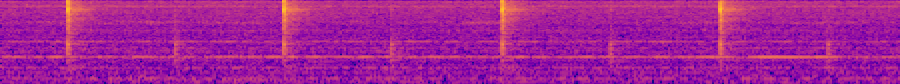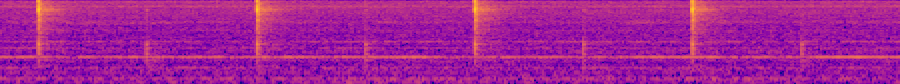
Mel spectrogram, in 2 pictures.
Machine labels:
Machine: valve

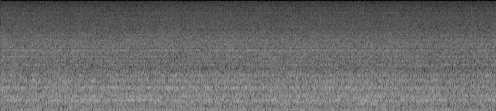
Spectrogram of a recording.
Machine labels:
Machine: fan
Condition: normal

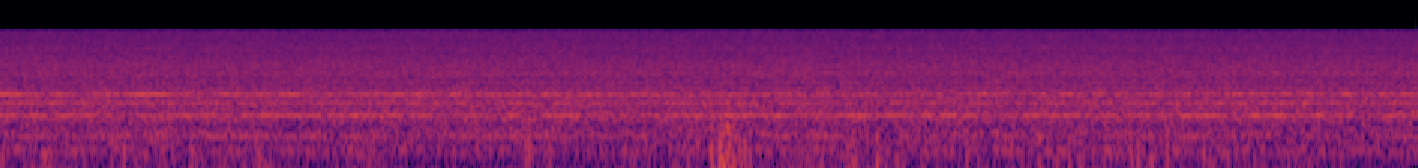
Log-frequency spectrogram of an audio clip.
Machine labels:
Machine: fan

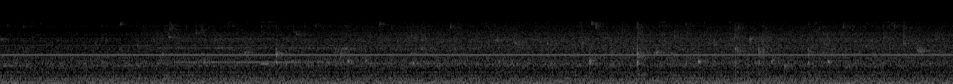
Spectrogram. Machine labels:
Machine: pump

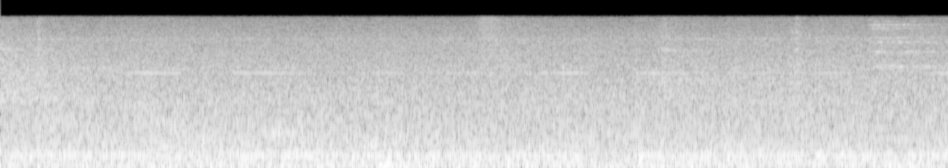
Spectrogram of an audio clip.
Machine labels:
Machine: slide rail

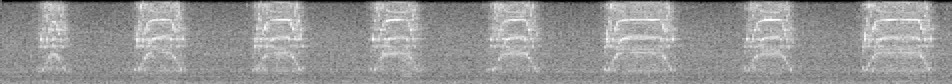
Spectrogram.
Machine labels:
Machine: slide rail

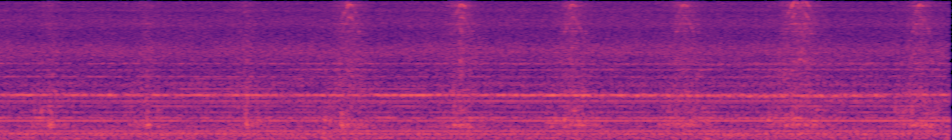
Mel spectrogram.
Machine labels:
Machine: slide rail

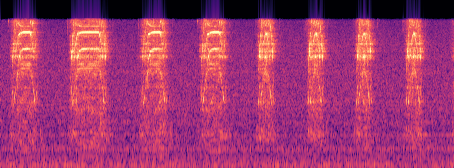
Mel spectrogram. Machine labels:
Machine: slide rail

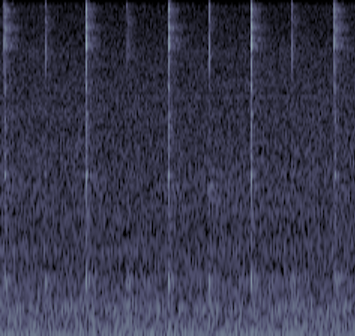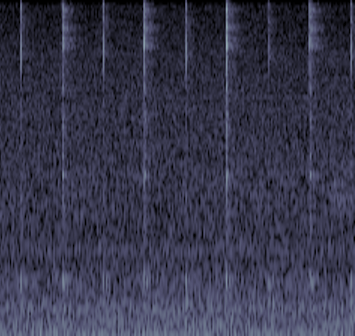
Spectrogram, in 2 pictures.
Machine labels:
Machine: valve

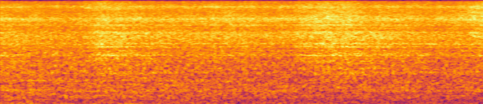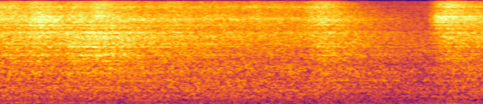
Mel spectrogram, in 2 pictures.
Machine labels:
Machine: fan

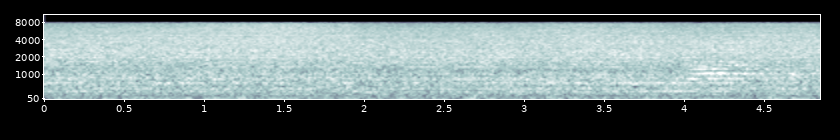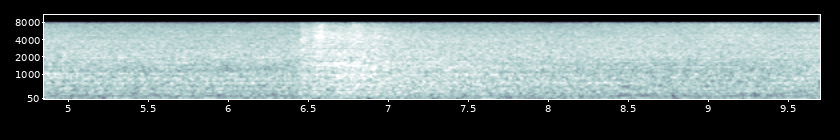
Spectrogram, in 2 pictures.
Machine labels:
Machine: fan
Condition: normal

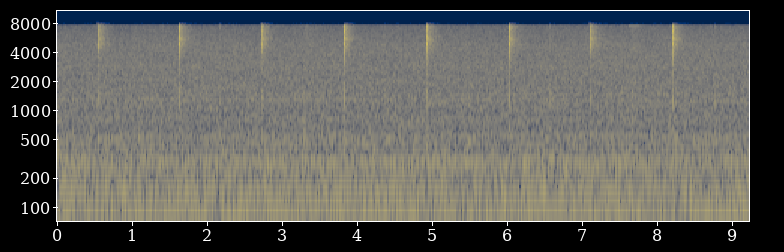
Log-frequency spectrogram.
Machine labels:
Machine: valve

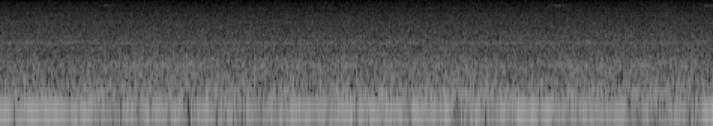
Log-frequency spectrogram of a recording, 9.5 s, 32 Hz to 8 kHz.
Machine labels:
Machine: fan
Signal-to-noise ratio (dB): 6 dB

